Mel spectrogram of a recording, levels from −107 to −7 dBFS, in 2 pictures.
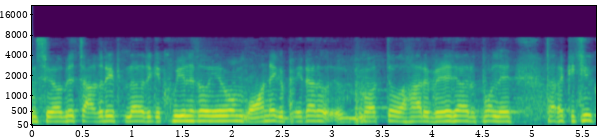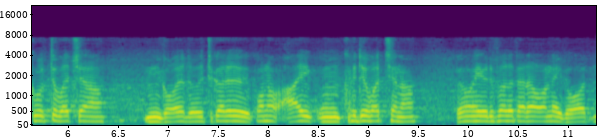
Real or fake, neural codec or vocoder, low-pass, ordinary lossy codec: fake; codec, 16 kHz, 1.1 kbps, Voila-Tokenizer; none; none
